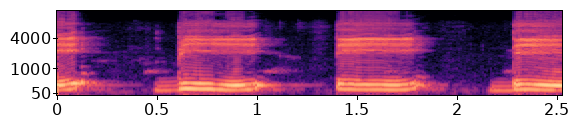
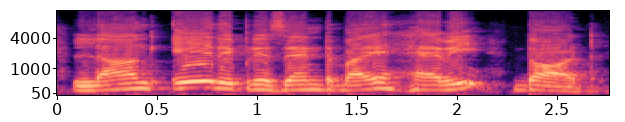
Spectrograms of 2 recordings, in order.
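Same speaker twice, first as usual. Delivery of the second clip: slow dictation; much slower than usual. Shown as a demonstration. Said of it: "ए को second place में Gary dot से जाहिर करेंगे".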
